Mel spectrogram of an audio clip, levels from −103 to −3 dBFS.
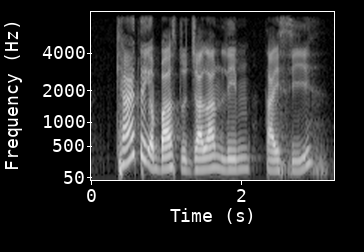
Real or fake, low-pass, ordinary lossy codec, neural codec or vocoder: real; 7.2 kHz; none; none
